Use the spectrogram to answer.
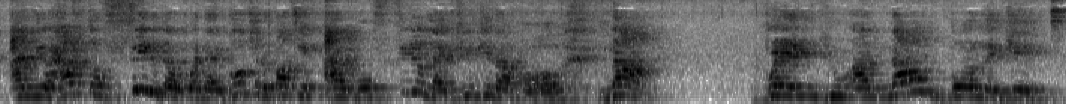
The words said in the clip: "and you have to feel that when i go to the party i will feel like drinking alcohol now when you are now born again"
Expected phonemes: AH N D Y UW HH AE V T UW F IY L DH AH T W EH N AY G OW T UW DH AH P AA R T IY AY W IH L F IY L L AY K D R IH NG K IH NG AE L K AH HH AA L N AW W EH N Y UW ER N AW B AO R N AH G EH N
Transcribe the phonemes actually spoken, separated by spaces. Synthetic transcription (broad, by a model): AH N Y UW HH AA F T UW F IY L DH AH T W EH N AY G OW T UW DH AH B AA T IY AY W IH L F IY L L AY K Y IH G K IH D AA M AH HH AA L N AW W EH N Y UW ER N AW B AO N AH G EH N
